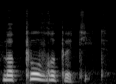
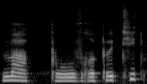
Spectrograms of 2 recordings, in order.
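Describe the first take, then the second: First: Said in the usual way. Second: Slow, softer pitying murmur; slow, tender pity for a grieving young wife. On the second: A narrator's reading. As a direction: soothe her gently, very slowly. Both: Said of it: "reprit avec pitié".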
